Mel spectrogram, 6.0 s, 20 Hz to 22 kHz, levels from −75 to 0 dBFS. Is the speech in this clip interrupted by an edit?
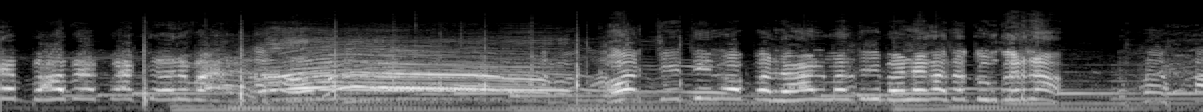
no; 0 cuts

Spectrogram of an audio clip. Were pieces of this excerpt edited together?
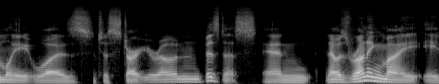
yes; 2 cuts; at 0.9 s, 3.1 s

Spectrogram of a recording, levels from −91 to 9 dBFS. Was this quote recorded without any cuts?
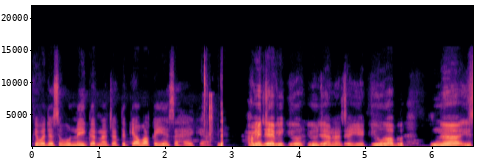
no; 1 cut; at 2.7 s

